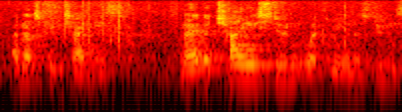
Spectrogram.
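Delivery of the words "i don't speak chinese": ordinary talk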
